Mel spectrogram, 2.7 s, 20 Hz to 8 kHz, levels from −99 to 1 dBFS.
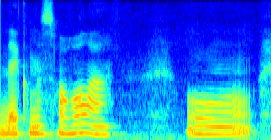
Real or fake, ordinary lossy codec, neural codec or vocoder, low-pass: real; none; none; none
